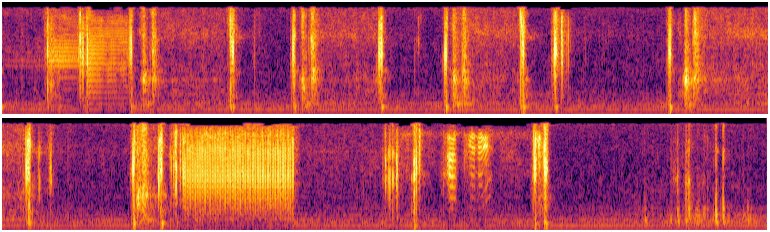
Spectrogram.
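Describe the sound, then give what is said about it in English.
Over a telephone line with a steady low hum, irregular switching clicks and clatters of a town's ringing generator equipment sound, then a single harsh, buzzy ring of about a second, followed by more scattered clicks. No one speaks. “The ringing generator in this town has a rather weird kind of sound to it. You hear all kind of clicks of its equipment before the ring and then right after the ring.”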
